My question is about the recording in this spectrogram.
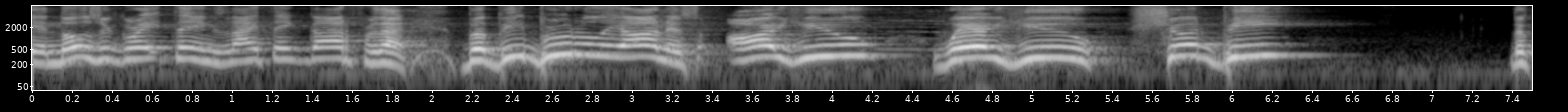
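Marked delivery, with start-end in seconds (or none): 2.2-6.5 pressing question. Acted.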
